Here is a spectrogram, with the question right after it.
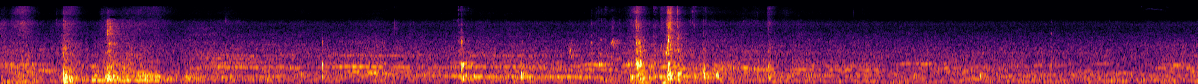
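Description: Indoor room noise with scattered clicks and mechanical knocks, and no clear animal voice.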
